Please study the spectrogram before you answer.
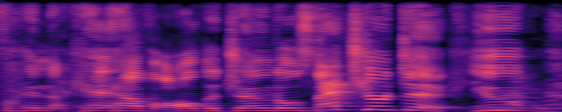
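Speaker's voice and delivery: usual speaking voice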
